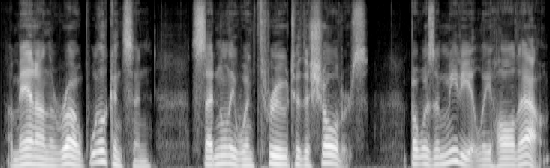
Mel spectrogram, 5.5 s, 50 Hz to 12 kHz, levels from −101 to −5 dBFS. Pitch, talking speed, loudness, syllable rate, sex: 135 Hz, 185 wpm, -16 LUFS, 6.0 syllables/s, male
